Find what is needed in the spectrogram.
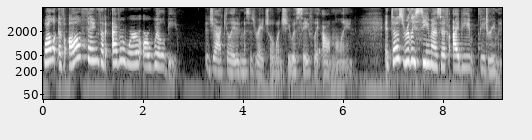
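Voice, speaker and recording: A woman's high voice with very wide pitch swings and big swings in loudness, at a moderate pace, on a very clean recording with a silent background. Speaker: audiobook reader. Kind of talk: reading aloud. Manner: soft-spoken.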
